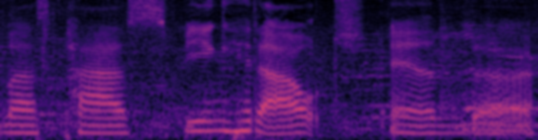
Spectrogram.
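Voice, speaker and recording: A woman with a Danish accent and a fairly low pitch at a very slow pace, with music in the background and audible room echo. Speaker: roller derby commentator. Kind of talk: live commentary.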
